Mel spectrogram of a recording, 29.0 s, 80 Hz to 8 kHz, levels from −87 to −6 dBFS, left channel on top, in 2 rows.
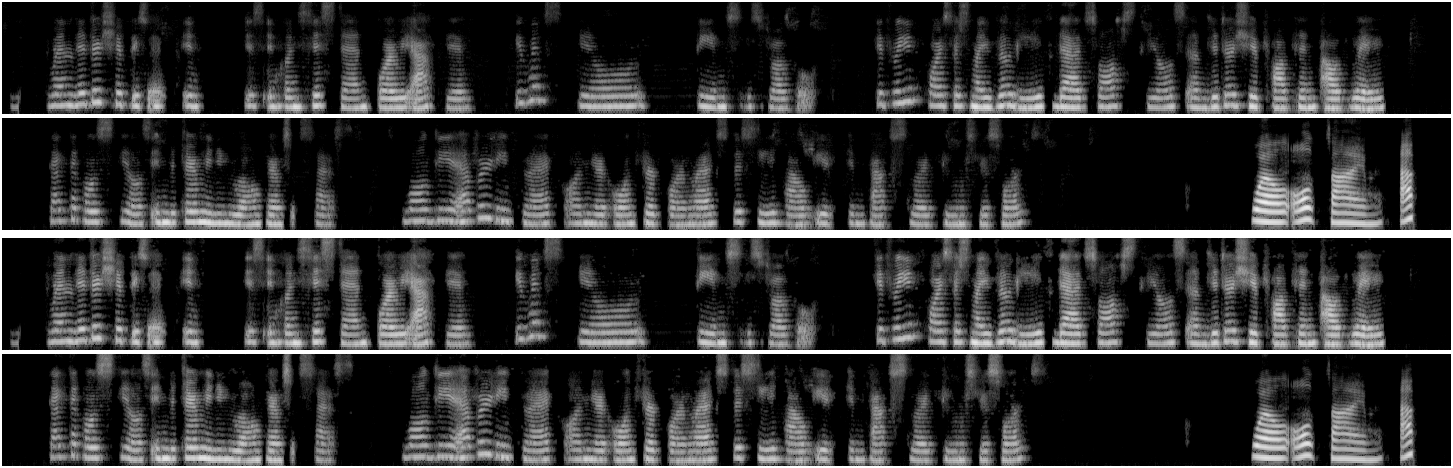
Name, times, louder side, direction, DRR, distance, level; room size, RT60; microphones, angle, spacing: voice 1, 0.5-2.0 2.4-4.7 5.1-5.5 5.8-6.5 7.0-8.1 8.7-13.8 15.0-17.8 18.5-24.7, right 1 dB, 65° right, 5.7 m, -30 dB
voice 2, 27.0-28.6, left 3 dB, 20° left, 0.6 m, -21 dB
open air
head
